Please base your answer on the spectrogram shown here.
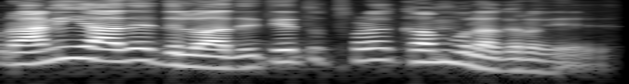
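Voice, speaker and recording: A man's voice: sits high, very animated, quick pace. A man hosting a comedy show with playful scripted banter. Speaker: show host. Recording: studio with music and audience.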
